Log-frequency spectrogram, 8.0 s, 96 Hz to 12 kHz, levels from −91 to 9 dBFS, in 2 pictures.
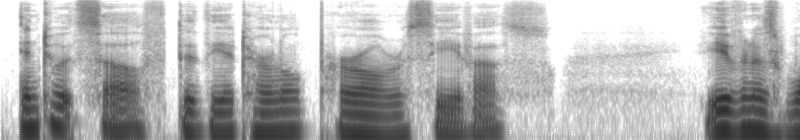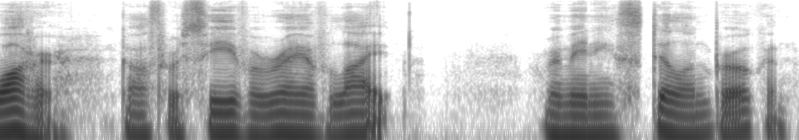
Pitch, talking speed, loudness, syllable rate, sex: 120 Hz, 150 wpm, -20 LUFS, 5.6 syllables/s, male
